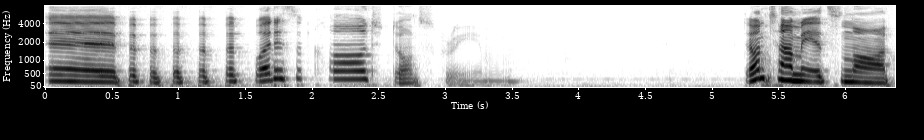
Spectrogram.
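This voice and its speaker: A woman's voice: on the high side, expressive, a little slow, clean tone. A young woman streaming a game, mumbling to herself and making dry sarcastic remarks. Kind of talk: casual gameplay commentary.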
